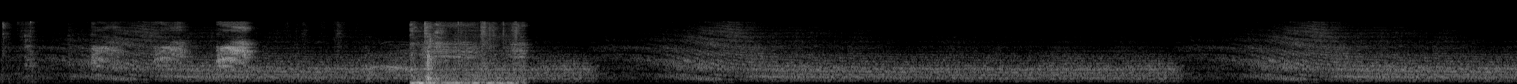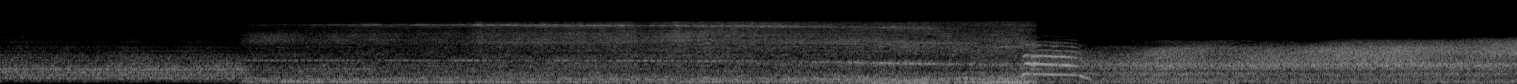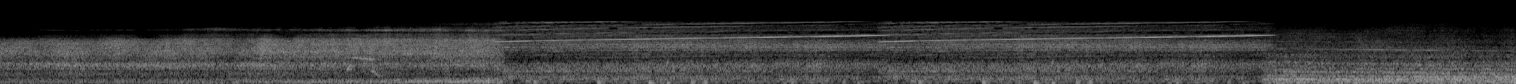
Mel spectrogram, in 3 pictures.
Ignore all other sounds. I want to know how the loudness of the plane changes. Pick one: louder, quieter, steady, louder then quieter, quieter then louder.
louder.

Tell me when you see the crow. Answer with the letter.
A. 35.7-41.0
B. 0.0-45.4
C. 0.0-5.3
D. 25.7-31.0
C.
